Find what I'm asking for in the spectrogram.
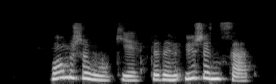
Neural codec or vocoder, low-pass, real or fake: vocoder, 22.05 kHz, 80 mel bands, WaveNeXt; 7.2 kHz; fake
